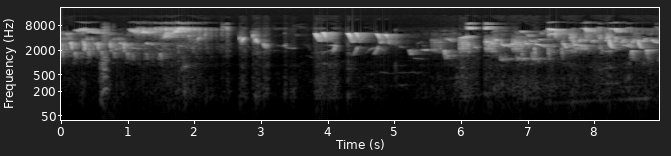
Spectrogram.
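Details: Nightingale trilling at sunset, alternating rapid staccato bursts with whistled phrases and short pauses, ending in a busy, high-pitched flourish.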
